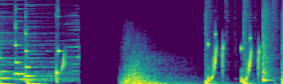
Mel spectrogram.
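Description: Cartoon intro jingle with bright chiming tones that stops about a second in; after a brief silence comes a noisy swish that fades away, then a quick string of short pitched pop sound effects near the end, from a subscribe-button animation.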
